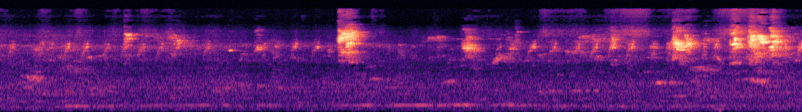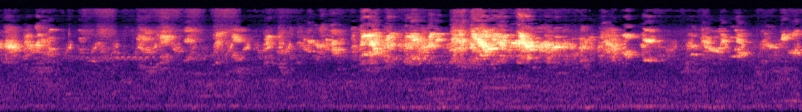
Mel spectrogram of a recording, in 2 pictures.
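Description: Small birds chirping and twittering in quick high-pitched runs, busiest about seven seconds in and again around twelve to thirteen seconds.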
